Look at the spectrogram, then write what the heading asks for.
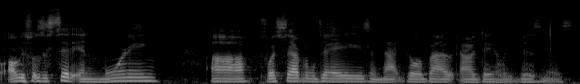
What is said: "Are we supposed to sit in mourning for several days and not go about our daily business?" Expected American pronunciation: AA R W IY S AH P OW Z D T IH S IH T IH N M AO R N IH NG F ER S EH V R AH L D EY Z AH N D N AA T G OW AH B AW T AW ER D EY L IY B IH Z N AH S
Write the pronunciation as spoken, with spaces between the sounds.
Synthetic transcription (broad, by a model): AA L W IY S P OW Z T IH S IH T IH N M AO R N IH NG F ER S EH V R L D EY Z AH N N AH T G OW AH B AW T AW ER D EY L IY B IH Z N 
